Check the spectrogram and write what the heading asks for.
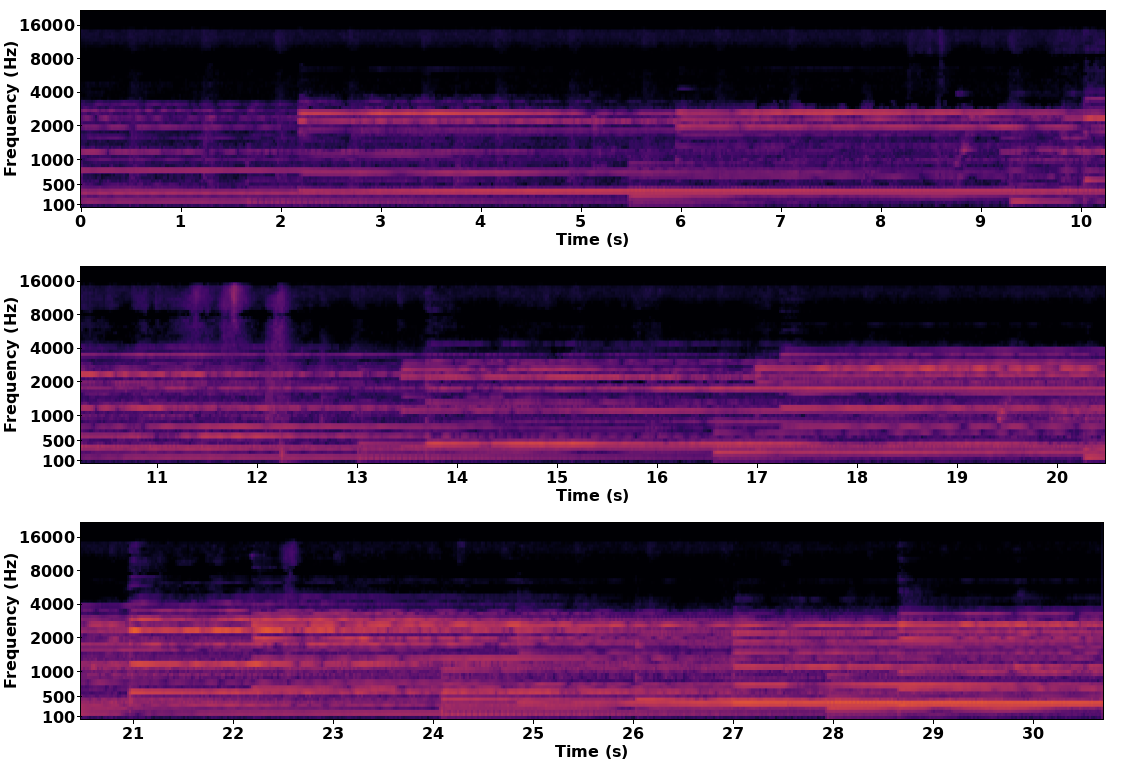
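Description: Electric guitar played through an Electro-Harmonix Cathedral stereo reverb pedal in its Grail Spring mode: long sustained chords that change every few seconds, each washing into a long reverb tail. A brief knock comes about twelve seconds in.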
